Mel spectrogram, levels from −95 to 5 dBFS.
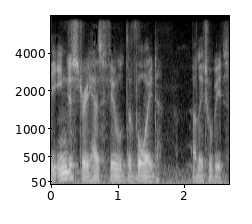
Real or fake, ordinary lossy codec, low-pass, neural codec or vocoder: real; AAC, 48 kbps; 7.2 kHz; none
